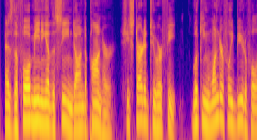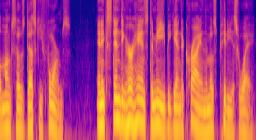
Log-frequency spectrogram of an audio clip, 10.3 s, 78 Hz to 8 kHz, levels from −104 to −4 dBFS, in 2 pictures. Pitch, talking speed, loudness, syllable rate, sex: 120 Hz, 210 wpm, -19 LUFS, 5.9 syllables/s, male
